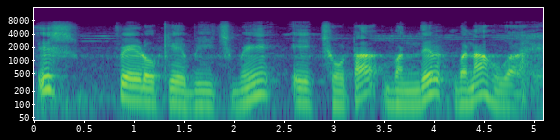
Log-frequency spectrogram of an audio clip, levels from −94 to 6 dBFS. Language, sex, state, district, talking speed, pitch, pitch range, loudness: Hindi, male, Madhya Pradesh, Dhar, 130 wpm, 115 Hz, 105-155 Hz, -19 LUFS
